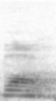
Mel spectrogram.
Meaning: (adjective) early
- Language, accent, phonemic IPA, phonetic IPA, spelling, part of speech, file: Armenian, Eastern Armenian, /vɑʁ/, [vɑʁ], վաղ, adjective / adverb, Hy-վաղ.ogg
